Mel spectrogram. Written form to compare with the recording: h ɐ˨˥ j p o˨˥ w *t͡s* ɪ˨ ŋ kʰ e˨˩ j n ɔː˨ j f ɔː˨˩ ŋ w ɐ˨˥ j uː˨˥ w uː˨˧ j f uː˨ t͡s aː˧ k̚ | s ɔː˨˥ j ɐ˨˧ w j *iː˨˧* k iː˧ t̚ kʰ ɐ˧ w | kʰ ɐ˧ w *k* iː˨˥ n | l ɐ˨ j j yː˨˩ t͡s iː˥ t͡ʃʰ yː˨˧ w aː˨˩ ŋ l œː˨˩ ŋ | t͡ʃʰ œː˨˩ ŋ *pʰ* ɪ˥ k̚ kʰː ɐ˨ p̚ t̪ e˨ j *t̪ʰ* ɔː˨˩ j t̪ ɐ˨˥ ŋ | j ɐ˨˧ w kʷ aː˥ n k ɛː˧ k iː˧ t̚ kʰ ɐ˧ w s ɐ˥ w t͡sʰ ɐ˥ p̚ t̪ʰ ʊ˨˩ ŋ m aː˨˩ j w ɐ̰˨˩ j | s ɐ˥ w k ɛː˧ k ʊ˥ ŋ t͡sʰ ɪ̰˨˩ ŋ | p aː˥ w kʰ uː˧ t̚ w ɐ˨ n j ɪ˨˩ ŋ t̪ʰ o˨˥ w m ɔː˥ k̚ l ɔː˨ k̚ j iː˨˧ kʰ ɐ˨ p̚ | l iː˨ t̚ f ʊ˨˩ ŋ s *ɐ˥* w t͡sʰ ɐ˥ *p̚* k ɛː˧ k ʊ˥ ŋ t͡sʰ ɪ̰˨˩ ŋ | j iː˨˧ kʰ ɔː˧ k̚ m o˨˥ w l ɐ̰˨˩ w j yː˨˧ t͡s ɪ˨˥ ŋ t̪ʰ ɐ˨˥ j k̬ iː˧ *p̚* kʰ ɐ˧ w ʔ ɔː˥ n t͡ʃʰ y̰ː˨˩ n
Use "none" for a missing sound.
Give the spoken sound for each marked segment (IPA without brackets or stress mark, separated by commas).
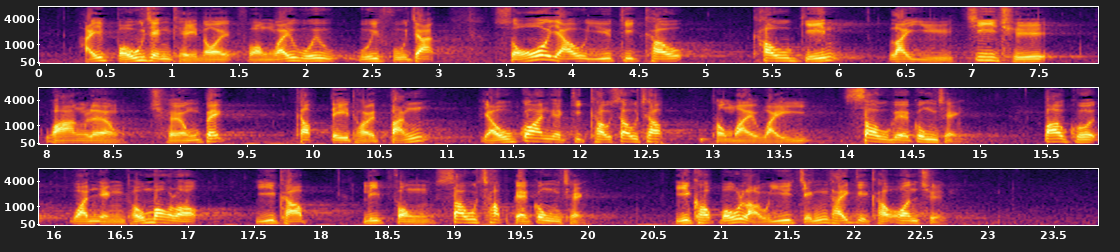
t͡s, yː˨˧, k, p, t̪ʰ, ɐ˥, p̚, t̚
